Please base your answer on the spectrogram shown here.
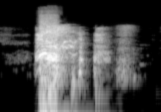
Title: Big sneezes and Nose blowing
